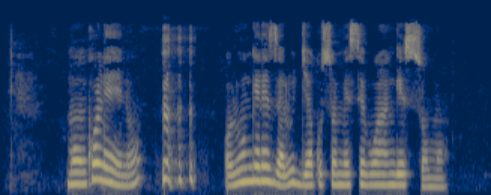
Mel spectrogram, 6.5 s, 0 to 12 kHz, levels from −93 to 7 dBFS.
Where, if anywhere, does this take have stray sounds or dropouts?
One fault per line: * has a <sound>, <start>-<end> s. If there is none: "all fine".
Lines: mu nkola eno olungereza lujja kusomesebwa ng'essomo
* has a laugh, 2.2-2.6 s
